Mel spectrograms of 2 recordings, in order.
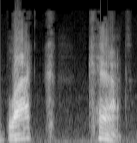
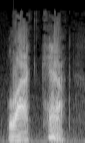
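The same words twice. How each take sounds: First: The two k sounds are pronounced separately. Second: The two k sounds are blended into one. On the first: The speaker calls it wrong. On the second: The speaker calls it right. "have been blended into one sound"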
